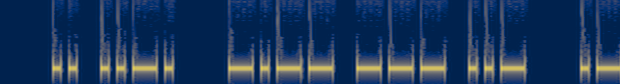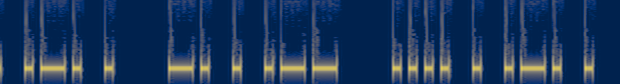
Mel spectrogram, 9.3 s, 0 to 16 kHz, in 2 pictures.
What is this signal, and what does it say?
Morse code, heard as a keyed tone, about 20 wpm, 700 Hz. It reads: IF YOU ARE NEW HERE
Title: Sentences with 8-Word Phrases - Spoken Beginning - 20wpm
